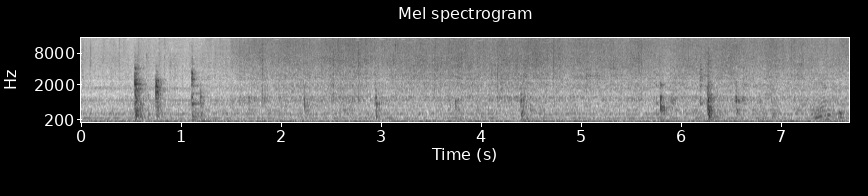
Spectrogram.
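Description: Onion hitting a hot pan, a few sharp clatters up front giving way to a loud, steady sizzle with occasional stirring knocks, close and uninterrupted.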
